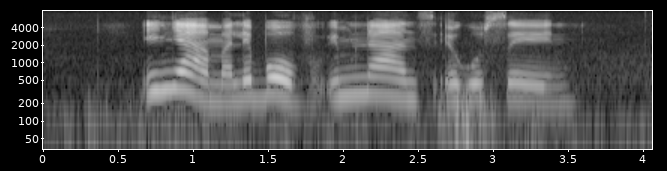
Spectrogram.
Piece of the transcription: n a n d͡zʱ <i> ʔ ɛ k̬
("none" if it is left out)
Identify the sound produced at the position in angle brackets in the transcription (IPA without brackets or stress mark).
i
